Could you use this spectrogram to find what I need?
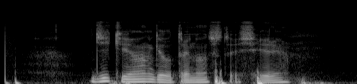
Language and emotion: Russian, sad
